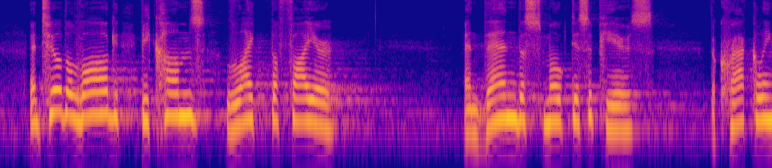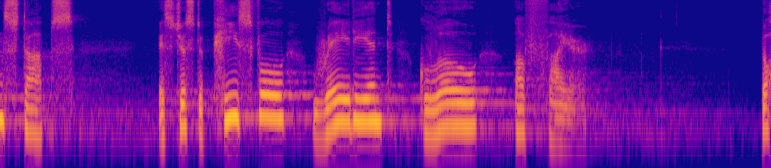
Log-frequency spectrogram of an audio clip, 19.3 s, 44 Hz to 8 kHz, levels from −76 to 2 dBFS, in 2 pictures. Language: English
